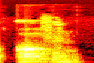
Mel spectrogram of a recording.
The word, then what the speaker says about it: often: تمام، اللي بعدها the activities of human beings are often هاي تلفق often مو often. طبعا التي هون يعني ما بتلفظ، او اذا تلفظ ما بتلفظ يعني، او ما بينسمع الصوت تبعها. نشاطات البشرية غالبا often the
